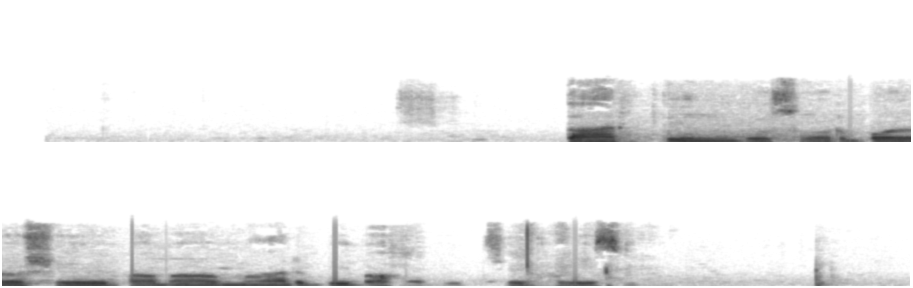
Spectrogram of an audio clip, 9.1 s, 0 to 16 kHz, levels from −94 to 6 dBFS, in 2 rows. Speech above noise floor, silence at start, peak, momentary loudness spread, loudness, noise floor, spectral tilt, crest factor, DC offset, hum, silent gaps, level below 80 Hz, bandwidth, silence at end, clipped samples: 52 dB; 2.85 s; -2 dBFS; 21 LU; -22 LUFS; -74 dBFS; -6 dB/octave; 22 dB; under 0.1%; none; none; -60 dBFS; 7.4 kHz; 0.45 s; under 0.1%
